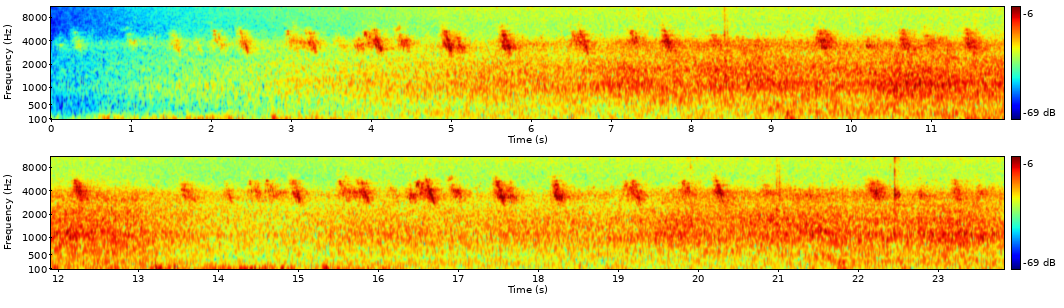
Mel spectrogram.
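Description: Outdoor ambience fading in over the first second: a steady low rumble with a bird giving short, high chirps over and over.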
